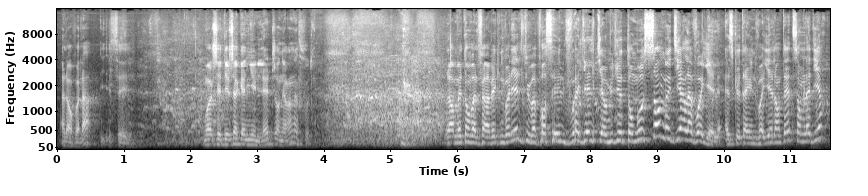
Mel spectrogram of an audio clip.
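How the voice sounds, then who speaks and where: A man with a high, expressive voice speaks briskly as he performs comedic mentalism for a live theatre audience. Playfully teasing his volunteers and laughing often, he's accompanied by the crowd's laughter and applause.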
